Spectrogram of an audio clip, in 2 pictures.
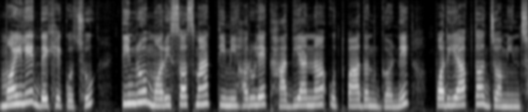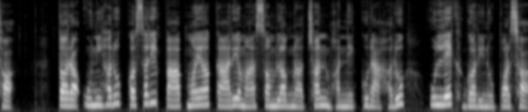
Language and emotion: Nepali, neutral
